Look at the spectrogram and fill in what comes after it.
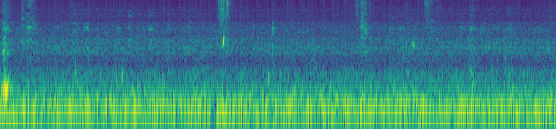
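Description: A person chewing a mouthful of spaghetti close to the microphone, with wet mouth sounds and a few faint clicks, over a steady low rumble.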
